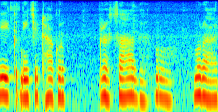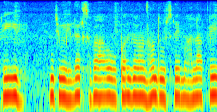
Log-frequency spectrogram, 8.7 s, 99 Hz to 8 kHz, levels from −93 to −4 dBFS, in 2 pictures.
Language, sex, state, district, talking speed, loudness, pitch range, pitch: Bhojpuri, female, Uttar Pradesh, Gorakhpur, 95 wpm, -21 LUFS, 175-185 Hz, 180 Hz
